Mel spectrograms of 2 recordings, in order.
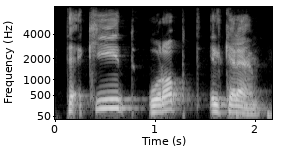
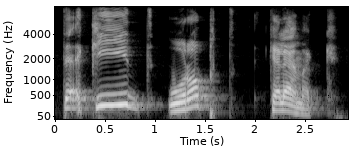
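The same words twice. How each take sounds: First: Said in the usual way. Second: تأكيد stretched out slowly and pitched higher; slow emphatic. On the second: Shown as a demonstration. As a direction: lean hard and slow on تأكيد. (نطق بطيء ومؤكد على كلمة تأكيد)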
